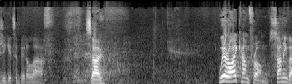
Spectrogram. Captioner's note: audience chuckling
